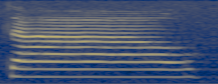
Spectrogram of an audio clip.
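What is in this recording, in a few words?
"zaau3", Cantonese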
